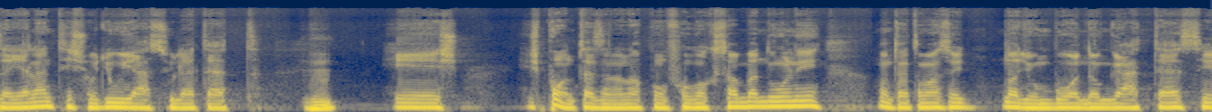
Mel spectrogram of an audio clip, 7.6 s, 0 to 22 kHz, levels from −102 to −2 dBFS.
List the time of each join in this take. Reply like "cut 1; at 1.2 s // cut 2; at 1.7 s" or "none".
cut 1; at 5.4 s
